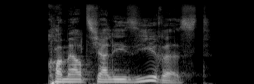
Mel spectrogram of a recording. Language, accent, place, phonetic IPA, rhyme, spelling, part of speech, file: German, Germany, Berlin, [kɔmɛʁt͡si̯aliˈziːʁəst], -iːʁəst, kommerzialisierest, verb, De-kommerzialisierest.ogg
- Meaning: second-person singular subjunctive I of kommerzialisieren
